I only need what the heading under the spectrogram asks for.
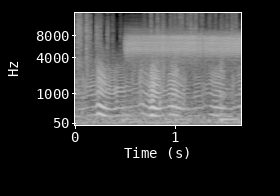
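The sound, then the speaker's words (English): Insects buzzing in a dense, steady drone. A bright, high hiss starts partway through and holds to the end over lower, wavering tones, with no talk. “Shush, you bugs.”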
